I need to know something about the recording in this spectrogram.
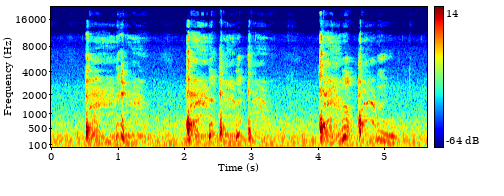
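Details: Adult with a bad lung infection and chest congestion, on nebulizer and inhaler, not on oxygen: about eight harsh, forceful coughs in three close bouts over low background hum, a coughing spell.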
